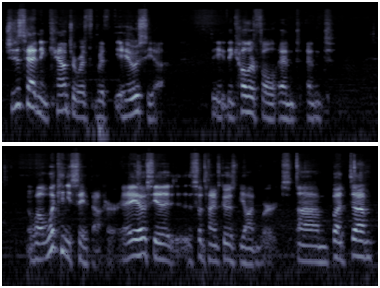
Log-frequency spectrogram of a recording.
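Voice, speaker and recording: Halting, higher-pitched man with wry delivery. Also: fairly bright tone. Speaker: player on an actual play show. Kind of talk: casual recap and character introduction.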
